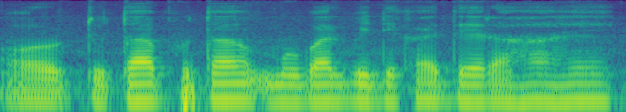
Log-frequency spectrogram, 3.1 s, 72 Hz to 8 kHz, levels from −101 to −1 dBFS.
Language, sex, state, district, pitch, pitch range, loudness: Hindi, male, Arunachal Pradesh, Papum Pare, 115 Hz, 115-120 Hz, -18 LUFS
